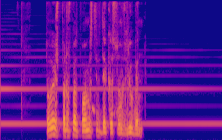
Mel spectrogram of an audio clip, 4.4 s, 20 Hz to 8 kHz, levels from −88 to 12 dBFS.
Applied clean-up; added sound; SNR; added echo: none; Wind instrument, woodwind instrument; 15 dB; none.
